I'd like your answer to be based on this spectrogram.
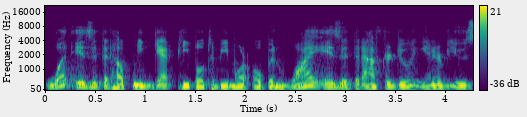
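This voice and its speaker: Heard in a dry, close sound with no echo, a man with a plain, everyday voice speaks fairly quickly at a fairly low pitch. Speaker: interviewer and author. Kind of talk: interview.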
